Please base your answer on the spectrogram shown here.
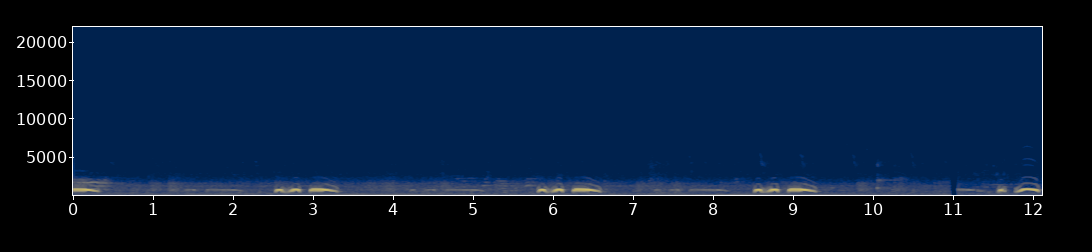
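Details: Spotted dove kept as a decoy to lure wild doves: phrases of two quick coos and a longer falling note, repeated every three seconds with softer coos between, faint low hum beneath.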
